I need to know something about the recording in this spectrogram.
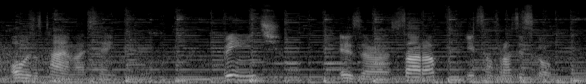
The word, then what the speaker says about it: Binti: And first, please tell me about Binti is a pronunciation. Yes, Binti.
